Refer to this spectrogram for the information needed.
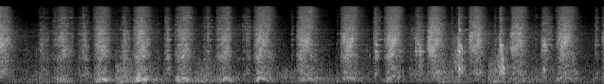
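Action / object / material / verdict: scrape / horse hoof keratin horn / keratin horn / none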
